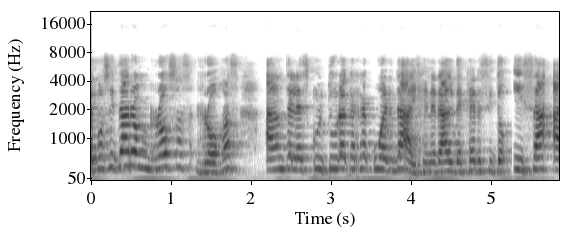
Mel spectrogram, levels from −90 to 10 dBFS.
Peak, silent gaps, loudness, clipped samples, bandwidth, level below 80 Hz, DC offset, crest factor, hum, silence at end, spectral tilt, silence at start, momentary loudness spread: -6 dBFS; none; -21 LUFS; under 0.1%; 8 kHz; -50 dBFS; under 0.1%; 16 dB; none; 0 s; -3 dB/octave; 0 s; 9 LU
